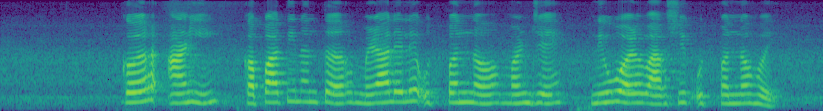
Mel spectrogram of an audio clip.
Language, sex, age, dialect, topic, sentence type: Marathi, female, 31-35, Northern Konkan, banking, statement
